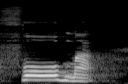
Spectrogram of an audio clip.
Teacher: Observe que eu falo mais pelas narinas · observe que forma tem o acento fechado. O acento tônico ele é fechado.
